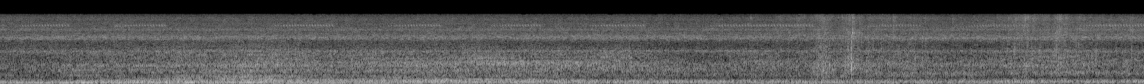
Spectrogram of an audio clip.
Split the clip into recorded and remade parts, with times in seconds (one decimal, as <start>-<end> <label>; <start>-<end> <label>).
0.0-11.4 recorded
